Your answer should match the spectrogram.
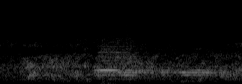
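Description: Distant city hum, with a steady horn-like tone starting about a second in and holding for about a second.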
